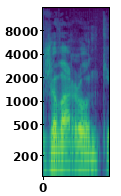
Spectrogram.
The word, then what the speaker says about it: жаворонки: Их называют жаворонки, а чаще, по моим наблюдениям, жаворонки. Вот такое ударение.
